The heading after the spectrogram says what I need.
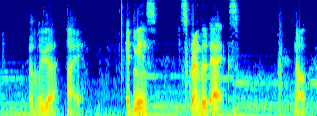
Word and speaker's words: Rührei: Now, the second R in this word, the R, is almost not pronounced. It's kind of like in the English language, like the British English, you would say Rührei.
